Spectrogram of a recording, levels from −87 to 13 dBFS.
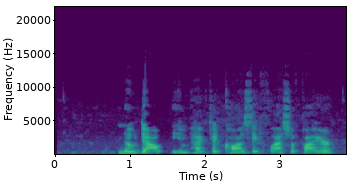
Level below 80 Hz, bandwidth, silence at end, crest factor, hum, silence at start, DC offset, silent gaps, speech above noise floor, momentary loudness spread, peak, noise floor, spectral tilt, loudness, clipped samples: -70 dBFS; 11.5 kHz; 0.2 s; 20 dB; none; 0.85 s; under 0.1%; none; 32 dB; 11 LU; 0 dBFS; -52 dBFS; -3.5 dB/octave; -20 LUFS; under 0.1%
